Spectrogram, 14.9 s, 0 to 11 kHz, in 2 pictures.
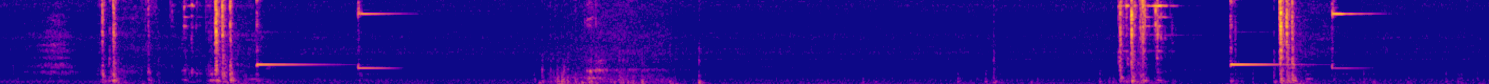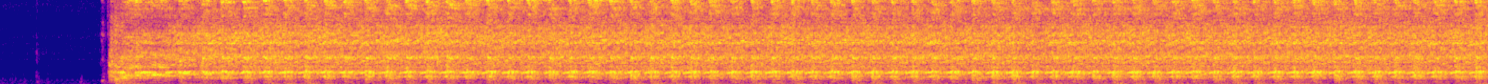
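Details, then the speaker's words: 1986 Nissan 300ZX flood-salvage car with fuel circulating and a half tank: the starter cranks evenly for about eight seconds, but the engine never fires. The owner suspects fuel hasn't yet reached where it needs to be. "you've got to be kidding me maybe the fuel just hasn't gotten up into where it needs to be"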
